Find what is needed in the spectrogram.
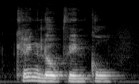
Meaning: thrift shop
- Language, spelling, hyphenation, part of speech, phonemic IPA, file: Dutch, kringloopwinkel, kring‧loop‧win‧kel, noun, /ˈkrɪŋloːpˌʋɪŋkəl/, Nl-kringloopwinkel.ogg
